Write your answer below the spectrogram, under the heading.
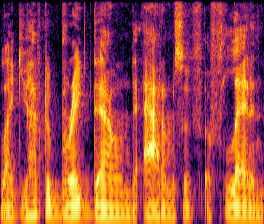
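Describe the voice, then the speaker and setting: In a Spanish accent, a man with a very deep, low pitch and a bright, sharp tone speaks at a moderate pace with fairly even intonation on a very clean recording with a silent background. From Colombia. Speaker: content creator. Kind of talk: personal vlog monologue. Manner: halting, repeats words.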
